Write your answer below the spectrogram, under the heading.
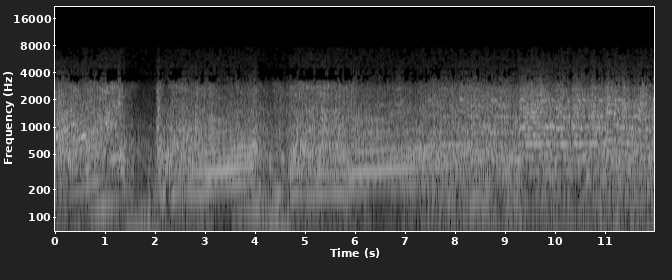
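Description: A car engine revs up loudly and accelerates, its pitch climbing through a couple of gear changes before settling into a steady, strong drone as the vehicle drives off. No one speaks.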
